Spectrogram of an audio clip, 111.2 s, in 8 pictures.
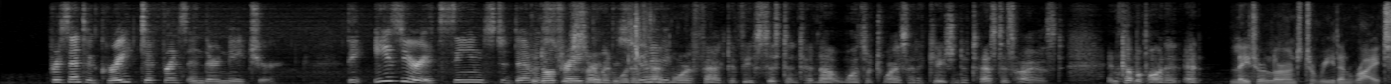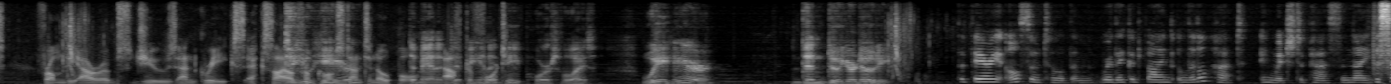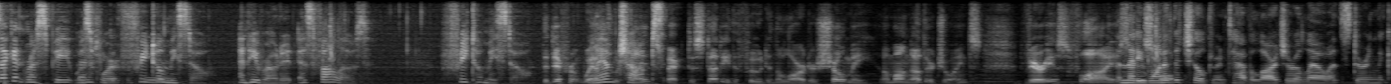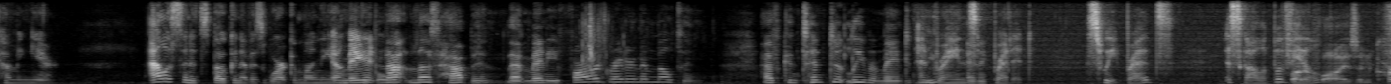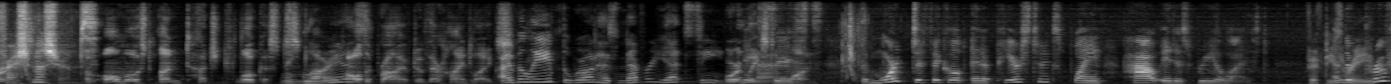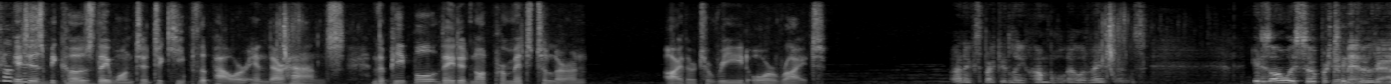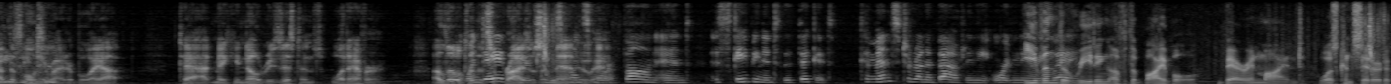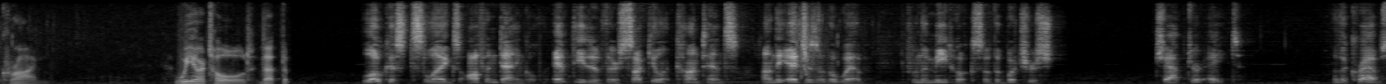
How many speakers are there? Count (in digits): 9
